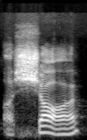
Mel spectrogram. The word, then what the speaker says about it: Asher: What does Asher mean? And Asher, of course, in Hebrew is Ashar.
